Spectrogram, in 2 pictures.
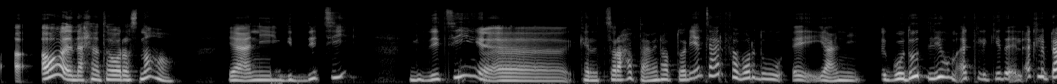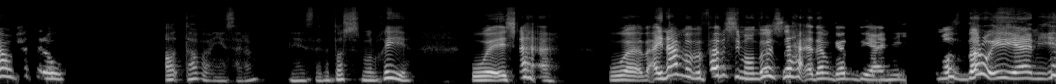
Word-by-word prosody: آآ، - - 0 0.2
آه 410 - +6
إن 205 -1 +1
إحنا 210 +3 -1
توارثناها 215 - -1 0.5
يعني 195 +1 0
جدتي 260 - -7 0.5
جدتي 220 - -4 0.3
آآ 170 -2 -4
كانت 190 -4 -5
صراحة 210 +6 -2
بتعملها 200 +2 -3
بطريقة، 225 - -5
أنتِ 405 0 -8
عارفة 400 -6 -3
برضه 255 -7 -4
آآ - - -5
يعني 190 0 -4 0.2
الجدود 260 - +1
ليهم 320 0 +1
أكل 275 -3 -8
كده 265 +5 -6
الأكل 360 0 -4
بتاعهم 360 +1 +3
حتى 360 -4 -20
لو 260 -2 +1 1.0
آه 215 - 0
طبعًا 235 -7 -8
يا 165 -1 -15
سلام! 175 +8 -15 0.3
يا 170 0 -6
سلام! 185 -2 -10
طشّة 225 -1 -5
ملوخيّة 190 0 -1 0.6
والشهقة 195 - +2 0.5
وأي 200 +4 +3
نعم 445 - +7
ما 365 - +1
بافهمش 380 +6 +3
موضوع 260 +6 +2
الشهقة 360 -8 +3
ده 265 +2 +3
بجد 245 -2 -1
يعني 215 -1 -1 0.3
مصدره 290 - +5
إيه 285 +1 +6
يعني. 275 -1 +4
225 Hz, 135 wpm, -22 LUFS, 195-285 Hz, 1.0 s, نعم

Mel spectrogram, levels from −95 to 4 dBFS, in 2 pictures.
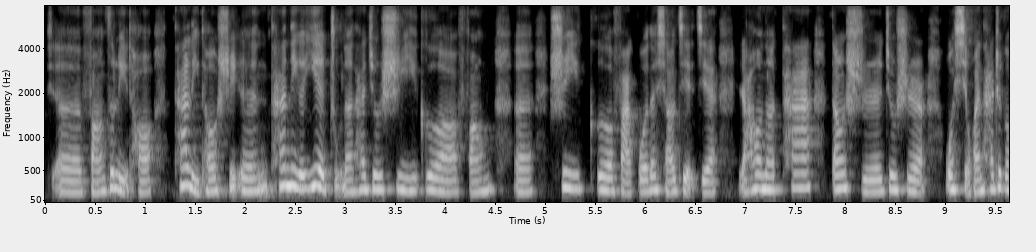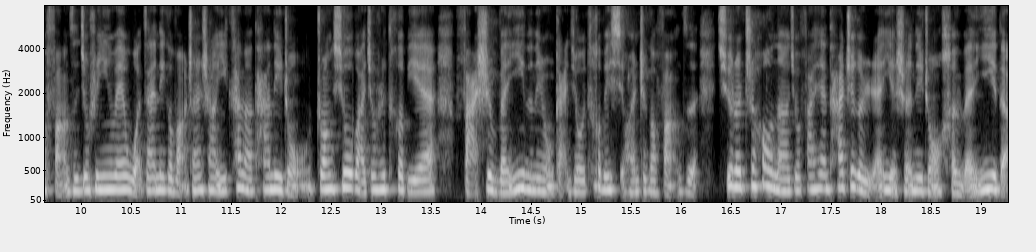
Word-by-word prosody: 呃， 170 -1 -1
房 170 +1 -3
子 230 +4 +1
里 190 -4 +2
头， 170 0 -4 0.2
它 270 0 +1
里 210 -7 +3
头 180 +1 -2
是 195 0 -1
嗯， 195 +3 0
它 260 - 0
那 265 -2 +7
个 215 - +5
业 245 -1 +5
主 230 - -6
呢， - - -2
她 195 +3 -1
就 210 0 +2
是 210 0 +1
一 190 0 -1
个 190 -5 0
房 175 +3 -5 0.2
呃， 175 0 -3 0.2
是 240 - +1
一 220 -2 +1
个 205 -2 -1
法 175 -4 -2
国 180 +2 -2
的 200 - 0
小 180 -4 0
姐 185 - -1
姐。 170 0 -2 0.2
然 - - -4
后 220 +1 +2
呢 205 -1 +5
她 225 +3 -2 0.2
当 215 +1 +1
时 180 -6 -1
就 210 +3 +1
是 190 -5 -1 0.2
我 210 - +4
喜 210 +3 +5
欢 175 0 -1
她 195 - -1
这 235 - +1
个 200 - 0
房 195 - -5
子， 190 - -1
就 200 +1 +1
是 205 - +1
因 205 0 +6
为 205 0 +4
我 195 -5 +2
在 195 -1 -3
那 200 - +3
个 - - +1
网 170 +3 -4
站 200 -2 -1
上 200 -1 0
一 - - +1
看 215 +5 -1
到 195 - 0
她 205 +3 -2
那 210 -1 +6
种 240 +3 -4
装 215 -1 +3
修 230 +2 +4
吧， 215 - -1
就 205 +6 -1
是 205 - +4
特 205 0 -2
别 175 -1 -1 0.2
法 - - -4
式 215 - +3
文 175 0 0
艺 225 - +6
的 205 - +3
那 190 - 0
种 180 - 0
感 - - -8
觉， 180 - -5
我 170 - -1
特 235 +7 -5
别 200 - +2
喜 205 - 0
欢 170 0 -5
这 185 - -4
个 175 -1 -4
房 170 - -7
子。 175 -3 -6 0.2
去 - - 0
了 245 -1 +5
之 255 +2 0
后 255 -2 +2
呢， 185 -3 +1
就 195 +1 -4
发 210 +1 -3
现 215 0 0
她 220 +2 -1
这 245 +2 0
个 210 - +3
人 205 +5 -1
也 205 - +3
是 - - -2
那 195 -1 +2
种 175 - -2
很 155 - -3
文 - - 0
艺 210 +1 +7
的， - - +1
200 Hz, 345 characters per minute, -23 LUFS, 180-215 Hz, 0.2 s, 那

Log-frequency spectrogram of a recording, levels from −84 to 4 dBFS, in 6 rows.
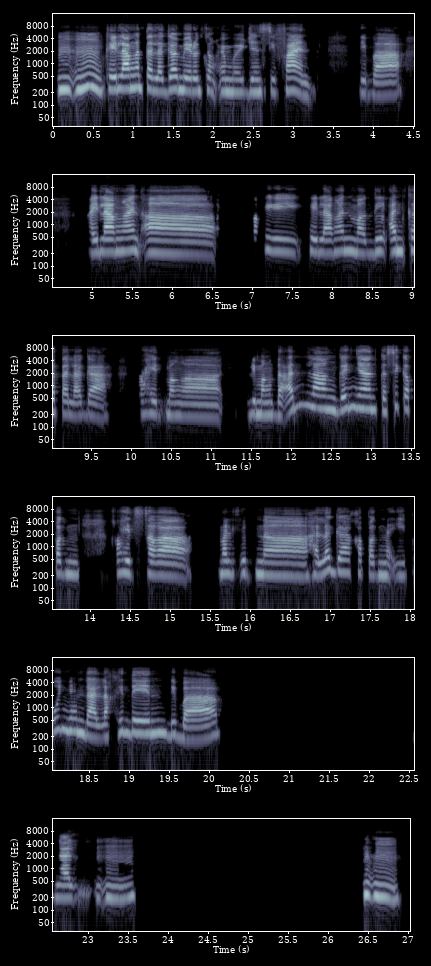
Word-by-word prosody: Mm, 240 +1 0
kailangan 250 +2 +7
talaga 235 -1 +3
meron 225 -2 +2
kang 225 -1 -8
emergency 210 0 -5
fund, 220 -6 +5 0.6
'di 200 - -8
ba? 175 0 +3 0.6
Kailangan, 225 +2 +5
ah, 200 -3 +3 0.5
paki 230 -4 -4
kailangan 225 +1 -1
maglaan 225 +1 -3
ka 235 - -4
talaga 195 -2 -2 0.4
kahit 210 -1 -7
mga 195 -2 -4 0.8
500 200 +4 -2
lang, 285 -4 +2
ganyan. 280 -1 +3
Kasi 240 +7 -4
kapag 260 -5 -3
n 215 - -10 0.5
kahit 230 0 -3
sa 225 - -1 0.8
maliit 230 -1 -6
na 215 -2 -1 0.5
halaga 245 +3 -3
kapag 220 -3 -7
naipon 205 +9 -10
yan, 265 -2 -5
lalaki 200 +5 0
din, 245 0 -1
'di 230 - -6
ba? 175 +4 +1 2.4
Lal 200 0 +2 0.3
mm. 200 +1 -11 2.8
Mm. 210 -6 -4
220 Hz, 85 wpm, -26 LUFS, 205-240 Hz, 2.8 s, kailangan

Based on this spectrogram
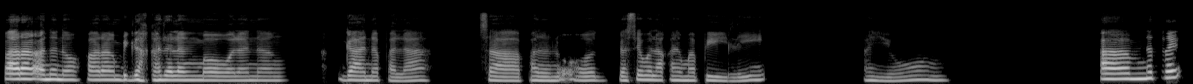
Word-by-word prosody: parang 250 -1 +8
ano 230 0 +5
'no, 215 -1 +2 0.2
parang 210 0 +2
bigla 210 0 +1
ka 200 0 0
na 205 0 +3
lang 200 0 +1
mawawalan 185 -1 -1
ng 185 0 -4 0.7
gana 195 -1 0
pala 180 +1 -5 0.5
sa 175 -3 -1
panonood 185 0 -3
kasi 190 +3 -3
wala 205 -2 0
ka 195 - -4
ng 190 - -1
mapili, 185 +2 -4 1.0
ayun. 190 +3 -5 1.5
Um, 255 0 +6
natry 300 +3 +3
195 Hz, 110 wpm, -22 LUFS, 185-210 Hz, 1.5 s, parang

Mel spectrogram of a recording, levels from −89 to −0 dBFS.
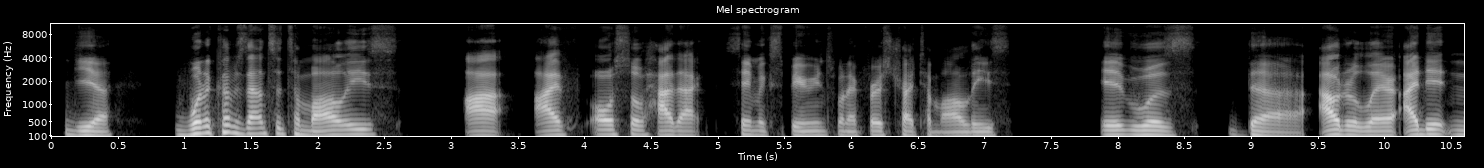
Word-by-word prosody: Yeah. 120 -3 +1 0.5
When 145 +6 +5
it 185 - 0
comes 200 -5 +1
down 160 0 +2
to 160 - -5
tamales, 140 +1 0 0.5
I 120 0 +4 0.3
I've 125 +2 +2 0.2
also 135 -1 +1
had 125 -1 +3
that 120 -1 -2 0.2
same 130 -3 -5
experience 115 0 -5
when 120 -2 -5
I 110 - -4
first 115 +2 -4
tried 110 - -2
tamales. 105 +1 -5 0.7
It 130 0 +1
was 125 -3 0 0.4
the 105 -5 -1
outer 130 -2 +6
layer, 120 0 +2
I 130 - +6
didn't 135 -2 -1
125 Hz, 145 wpm, -23 LUFS, 115-135 Hz, 0.7 s, outer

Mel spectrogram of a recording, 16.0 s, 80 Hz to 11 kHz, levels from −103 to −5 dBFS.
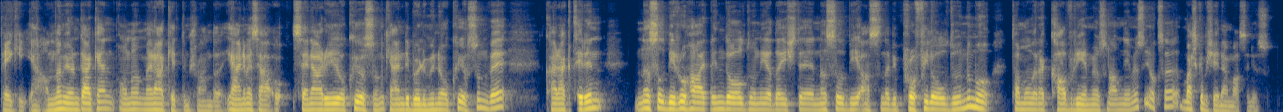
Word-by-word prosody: Peki, 120 -5 -5
ya, 110 0 -8
"Anlamıyorum." 135 +3 +1
derken 150 +1 +1
onu 135 +1 -3
merak 130 0 -1
ettim 110 -1 -6
şu 115 0 -11
anda. 105 -1 -9
Yani 130 -2 0
mesela 125 -3 -2
o 440 0 -9
senaryoyu 135 +1 +3
okuyorsun, 130 -1 +2
kendi 130 -1 -1
bölümünü 125 +1 +2
okuyorsun 150 +6 -2
ve 175 +5 +3 0.4
karakterin 145 +5 +2 0.4
nasıl 155 +1 +2
bir 145 -1 +6
ruh 155 0 +5
hâlinde 145 0 +2
olduğunu 140 -1 0
ya 130 -1 -1
da, 130 - 0
işte, 130 0 -3
nasıl 135 0 -1
bir 135 0 -2
aslında 130 +2 -3
bir 130 -1 -6
profil 145 +3 +3
olduğunu 140 +6 +3
mu 170 -6 +3 0.2
tam 140 -3 -3
olarak 135 -1 -3
kavrayamıyorsun, 130 -1 -3
anlayamıyorsun 125 +7 -6
yoksa 195 +2 -5
başka 150 -3 -2
bir - - -8
şeyden 110 -4 -6
bahsediyorsun? 100 +1 -13
135 Hz, 160 wpm, -22 LUFS, 125-145 Hz, 0.4 s, bir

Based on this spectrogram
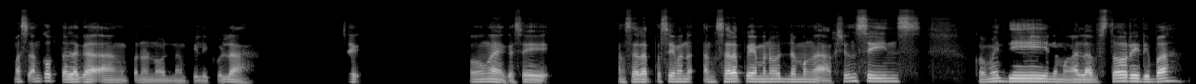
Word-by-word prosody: mas 125 +1 -4
angkop 155 +3 -3
talaga 115 -2 +2
ang 105 -1 -8
panonood 100 -2 -8
ng 95 -1 -11
pelikula. 95 -1 -5 0.9
Kasi - - -7 1.1
oo 115 +2 -4
nga, 125 -3 +2
eh, 105 - -5
kasi 95 +3 -3 0.9
ang 110 - -8
sarap 120 +3 +2
kasi 130 +2 0
mano 125 0 -1
ang 115 +1 -5
sarap 135 +1 +5
kaya 135 - +6
manood 125 -1 -1
ng 125 - -1
mga 115 -1 -1
action 145 - -5
scenes, 145 -2 -1 0.5
comedy, 140 +2 +3
ng 120 - -2
mga 110 0 -1
love 110 -2 +2
story 145 0 +5
di 125 -1 +1
ba? 145 +1 +3
125 Hz, 155 wpm, -22 LUFS, 110-140 Hz, 1.1 s, kaya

